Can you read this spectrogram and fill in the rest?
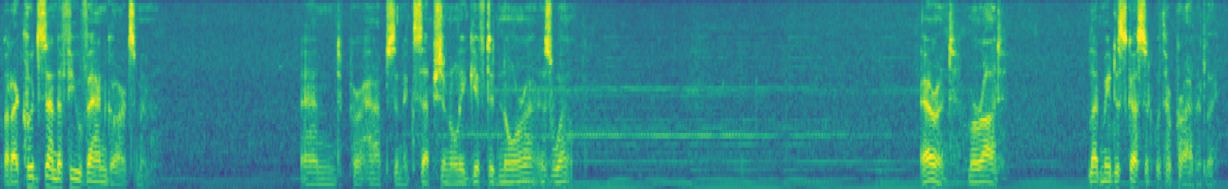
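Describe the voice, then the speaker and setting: A man playing an earnest, troubled young king in a video game, speaking in a measured, courtly, formal way. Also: fairly low pitch, over music, close to an everyday voice. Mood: regal, resolute. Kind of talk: video game cutscene acting.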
